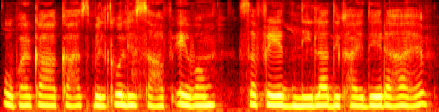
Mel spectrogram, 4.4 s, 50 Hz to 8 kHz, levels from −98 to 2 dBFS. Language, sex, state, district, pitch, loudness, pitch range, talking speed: Hindi, female, Uttar Pradesh, Lucknow, 235 Hz, -15 LUFS, 230-245 Hz, 175 wpm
